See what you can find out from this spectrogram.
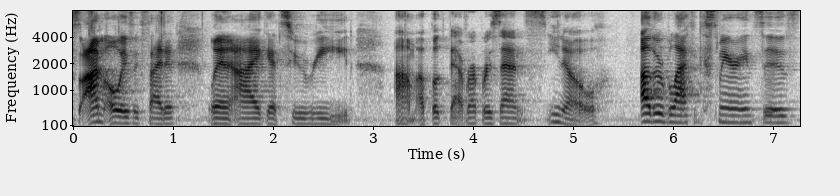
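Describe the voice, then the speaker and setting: A woman's voice: deep voice, fairly bright tone, a little hiss or hum. A young adult woman from Florida reviewing books in a casual, rambling, enthusiastic vlog, full of fillers and asides. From Florida, USA. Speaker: book vlogger.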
